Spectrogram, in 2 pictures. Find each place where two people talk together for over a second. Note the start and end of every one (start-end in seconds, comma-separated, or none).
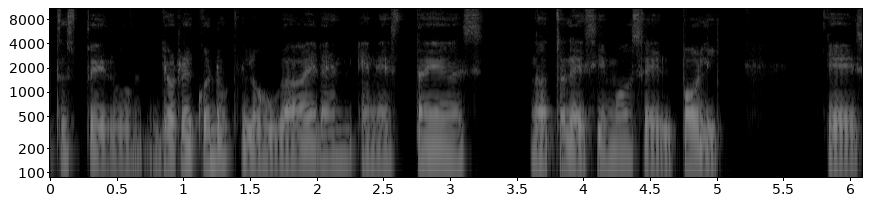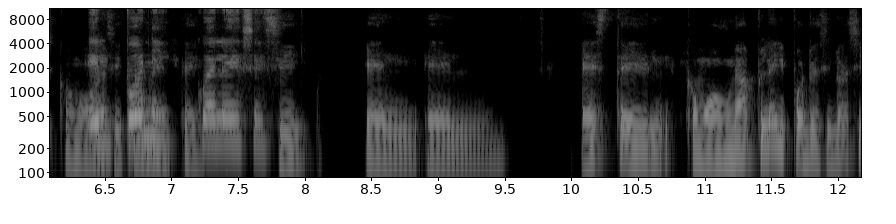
6.3-7.8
